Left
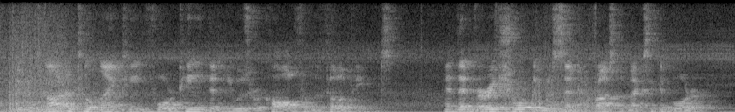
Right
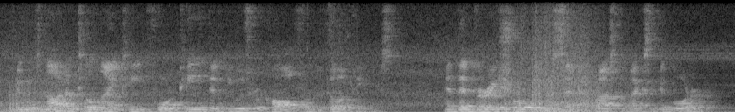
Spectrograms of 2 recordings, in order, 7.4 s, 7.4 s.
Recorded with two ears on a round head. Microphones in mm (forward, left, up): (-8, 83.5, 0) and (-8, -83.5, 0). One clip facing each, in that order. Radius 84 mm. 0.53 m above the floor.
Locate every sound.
0.2 s a man speaking: 45° left (ahead or behind), 3.5 m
